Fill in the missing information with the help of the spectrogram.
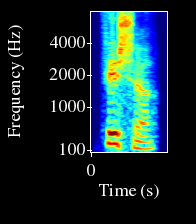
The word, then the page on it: fissure: Indian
